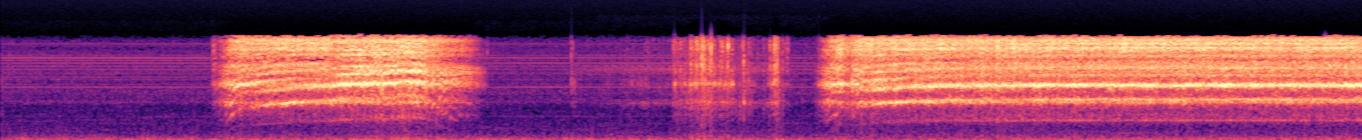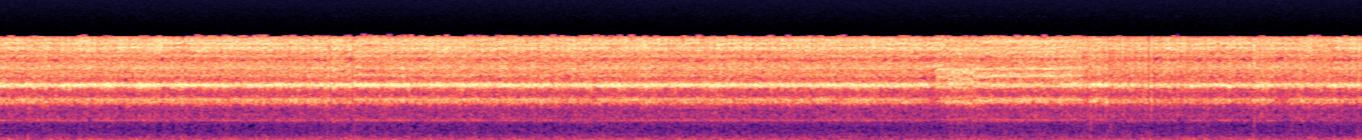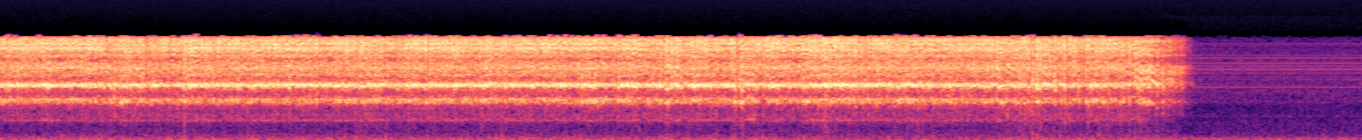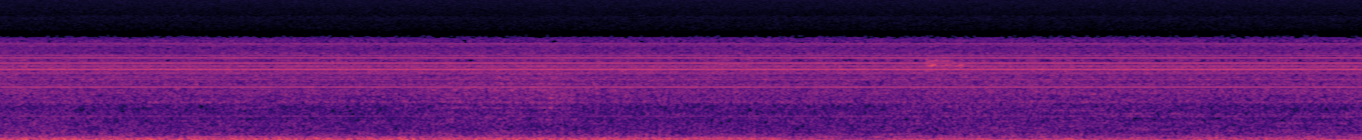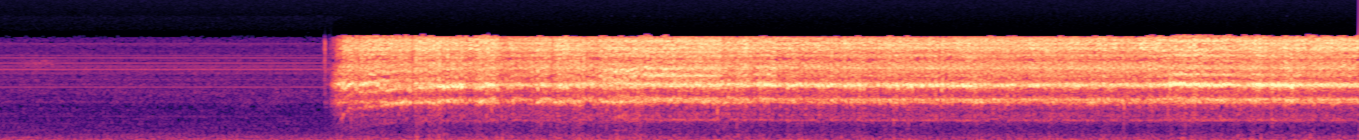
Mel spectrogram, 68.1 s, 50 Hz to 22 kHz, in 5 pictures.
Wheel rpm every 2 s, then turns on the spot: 0, 110, 40, 20, 120, 160, 160, 160, 160, 160, 160, 160, 160, 160, 170, 160, 160, 160, 160, 80, 0, 0, 0, 0, 0, 0, 0, 0, 10, 140, 160, 160, 160, 160.
6-8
